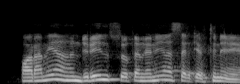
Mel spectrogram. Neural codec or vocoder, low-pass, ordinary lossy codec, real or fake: codec, 16 kHz, 1 kbps, X-Codec, HuBERT features, trained on general audio; 7.2 kHz; AAC, 48 kbps; fake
